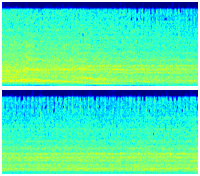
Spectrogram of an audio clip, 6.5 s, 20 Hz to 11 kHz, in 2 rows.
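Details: BMW E36 M42 engine after timing chain replacement: revs fall back to idle under loud hissy metallic rattle above engine note; abnormal noise, cause unclear.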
